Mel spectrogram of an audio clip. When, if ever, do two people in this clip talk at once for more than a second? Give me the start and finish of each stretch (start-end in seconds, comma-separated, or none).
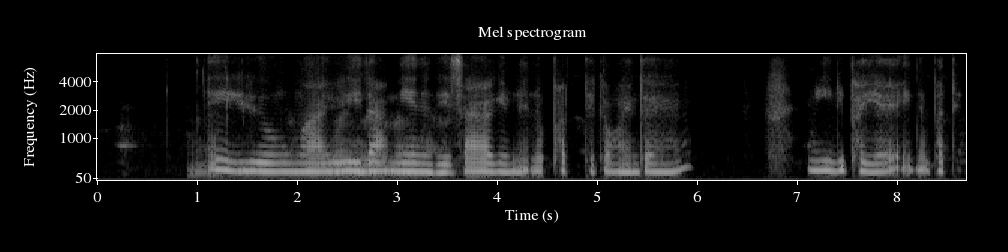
2.1-3.8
